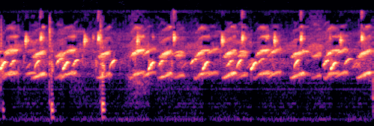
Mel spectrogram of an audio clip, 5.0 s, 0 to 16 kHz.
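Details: Painted reed frogs call in a dense evening chorus in the African bush after rain on 23 February, giving brief, high, ticking chirps that overlap into a shrill pulsing wash to attract mates; a few sharp clicks break through.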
